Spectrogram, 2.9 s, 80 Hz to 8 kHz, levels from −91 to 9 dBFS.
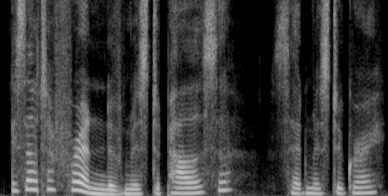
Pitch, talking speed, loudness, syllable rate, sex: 240 Hz, 205 wpm, -19 LUFS, 4.9 syllables/s, female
